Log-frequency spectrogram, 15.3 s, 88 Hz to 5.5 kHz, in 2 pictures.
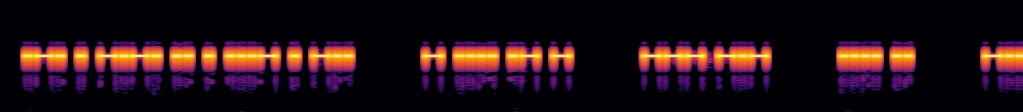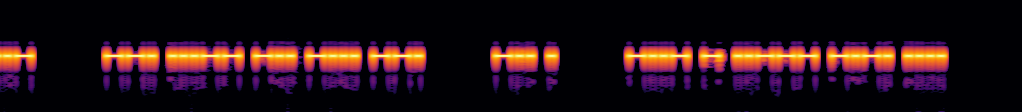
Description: Morse code, heard as a keyed tone, about 30 wpm, 700 Hz. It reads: RECIEVED THAT OK HI <BT> G3DBG DE XT2CH
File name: UK MASTER QSOs TRAINING / 30WPM / UK MASTER QSOs 0023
